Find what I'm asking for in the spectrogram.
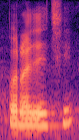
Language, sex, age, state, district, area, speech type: Odia, female, 18-30, Odisha, Subarnapur, urban, spontaneous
